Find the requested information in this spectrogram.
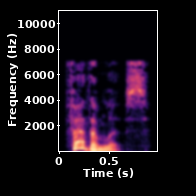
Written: fathomless

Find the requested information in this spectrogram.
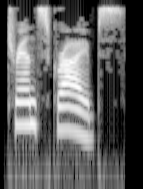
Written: transcribes

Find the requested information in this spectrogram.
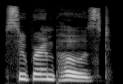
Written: superimposed

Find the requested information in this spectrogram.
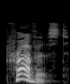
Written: provost

